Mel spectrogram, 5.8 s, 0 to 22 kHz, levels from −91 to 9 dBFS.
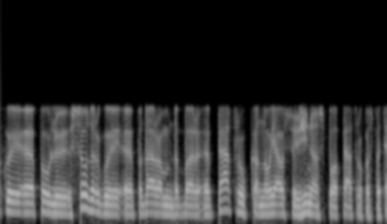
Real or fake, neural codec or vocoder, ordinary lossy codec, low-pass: real; none; Opus, 24 kbps; 3.6 kHz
